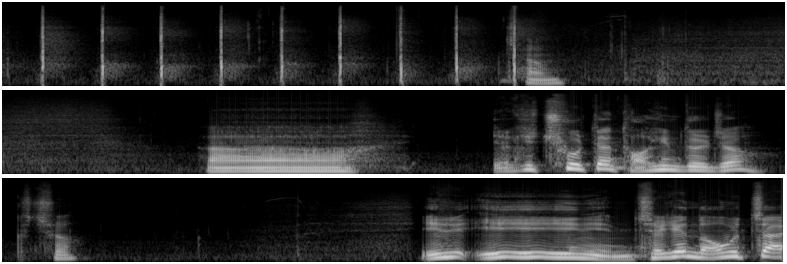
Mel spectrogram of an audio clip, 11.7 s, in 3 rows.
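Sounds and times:
hand claps: 0:00.0 - 0:02.8
speech: 0:02.6 - 0:03.0, 0:04.9 - 0:05.8, 0:06.5 - 0:08.3, 0:10.0 - 0:11.7.

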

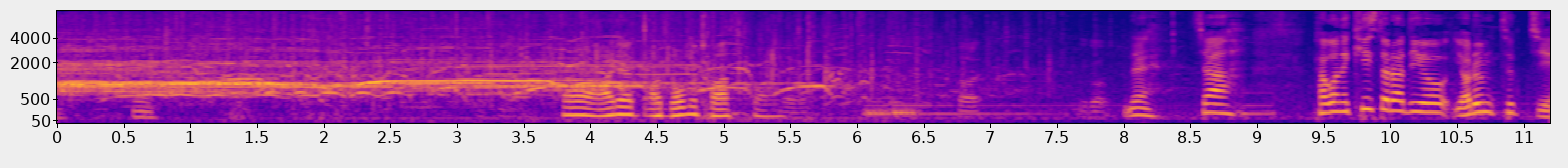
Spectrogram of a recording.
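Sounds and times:
audience applause: 0:00.0 - 0:08.2
speech: 0:03.8 - 0:06.2, 0:08.0 - 0:11.1.

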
